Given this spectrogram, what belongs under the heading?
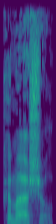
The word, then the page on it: commercial: anglais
